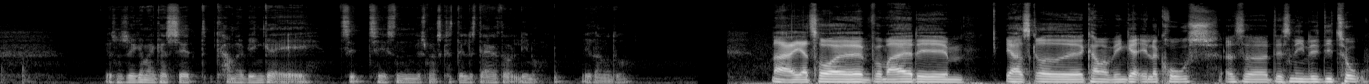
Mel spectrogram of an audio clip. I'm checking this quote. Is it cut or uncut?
uncut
